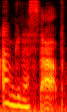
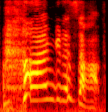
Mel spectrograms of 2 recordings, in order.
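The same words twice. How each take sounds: First: Said in the usual way. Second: Laughing it out, higher and slower. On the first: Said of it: "I'm getting on a rampage". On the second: Real, not acted. Catching herself ranting, laughing as she stops. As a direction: giggle through the promise to stop.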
